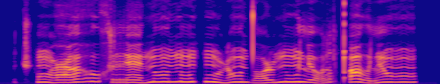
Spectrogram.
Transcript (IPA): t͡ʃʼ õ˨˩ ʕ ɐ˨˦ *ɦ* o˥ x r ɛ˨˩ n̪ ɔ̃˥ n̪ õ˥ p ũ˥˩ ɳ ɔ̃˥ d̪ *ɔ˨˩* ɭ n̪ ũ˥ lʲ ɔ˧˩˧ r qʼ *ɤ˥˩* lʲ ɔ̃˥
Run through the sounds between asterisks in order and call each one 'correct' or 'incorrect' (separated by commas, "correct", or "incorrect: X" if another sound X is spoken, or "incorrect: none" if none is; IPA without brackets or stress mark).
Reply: correct, incorrect: ɔ˨˦, correct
